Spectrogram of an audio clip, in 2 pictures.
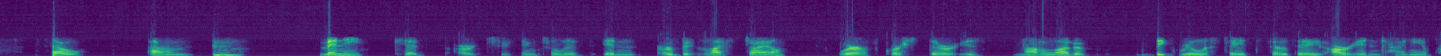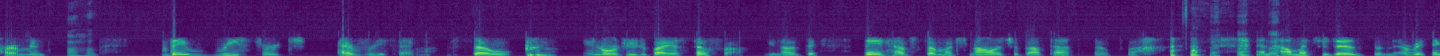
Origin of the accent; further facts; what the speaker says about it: Germany; And I grew up in Germany, so we did have a big house in Germany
